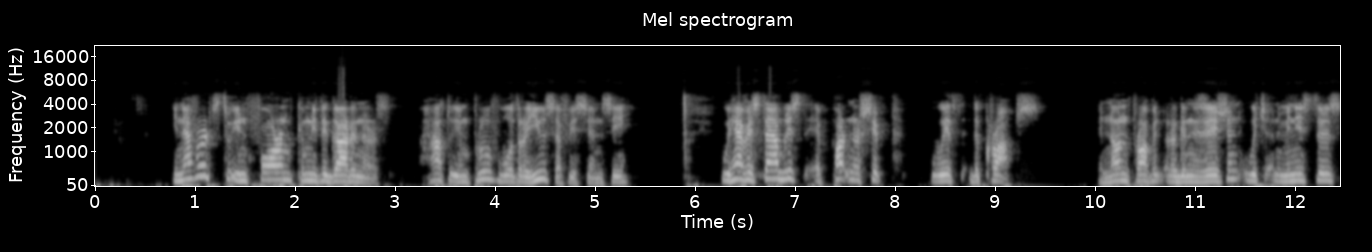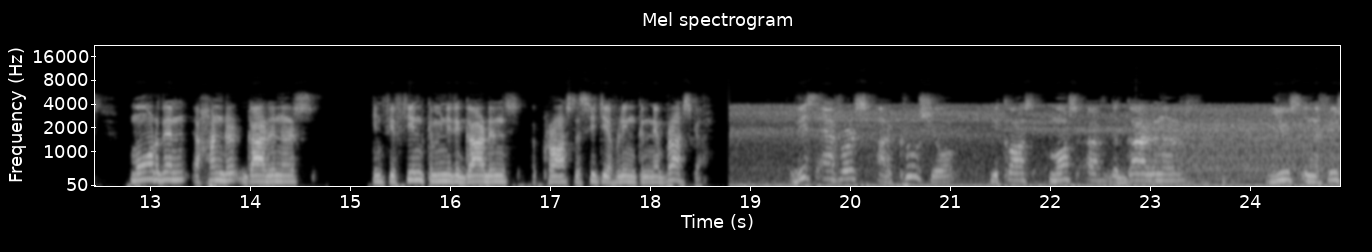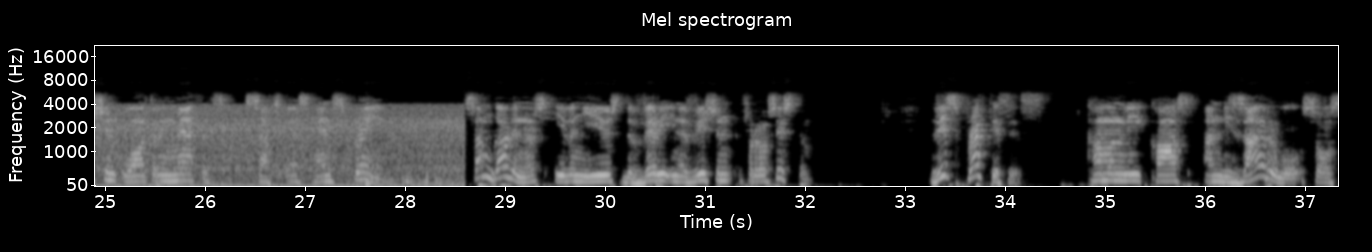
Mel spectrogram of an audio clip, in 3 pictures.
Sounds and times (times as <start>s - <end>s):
Speech: 0.8s - 14.6s, 15.2s - 18.6s, 19.4s - 23.5s, 24.2s - 27.8s, 28.6s - 32.0s, 33.3s - 37.3s.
